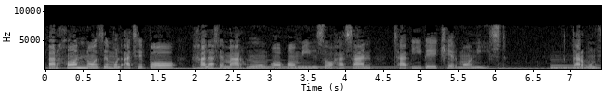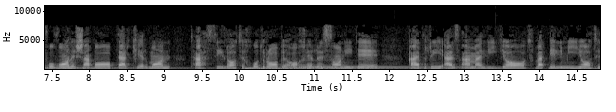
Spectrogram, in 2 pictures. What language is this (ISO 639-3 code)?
fas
